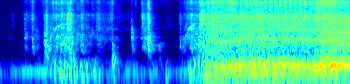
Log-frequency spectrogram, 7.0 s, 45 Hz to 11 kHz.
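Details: Homelite 5000 generator with a Subaru engine, restarted after sitting unused for 8 months: a few rough cranking bursts, then it catches and holds a steady, even buzzing run with no surging; running fine.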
